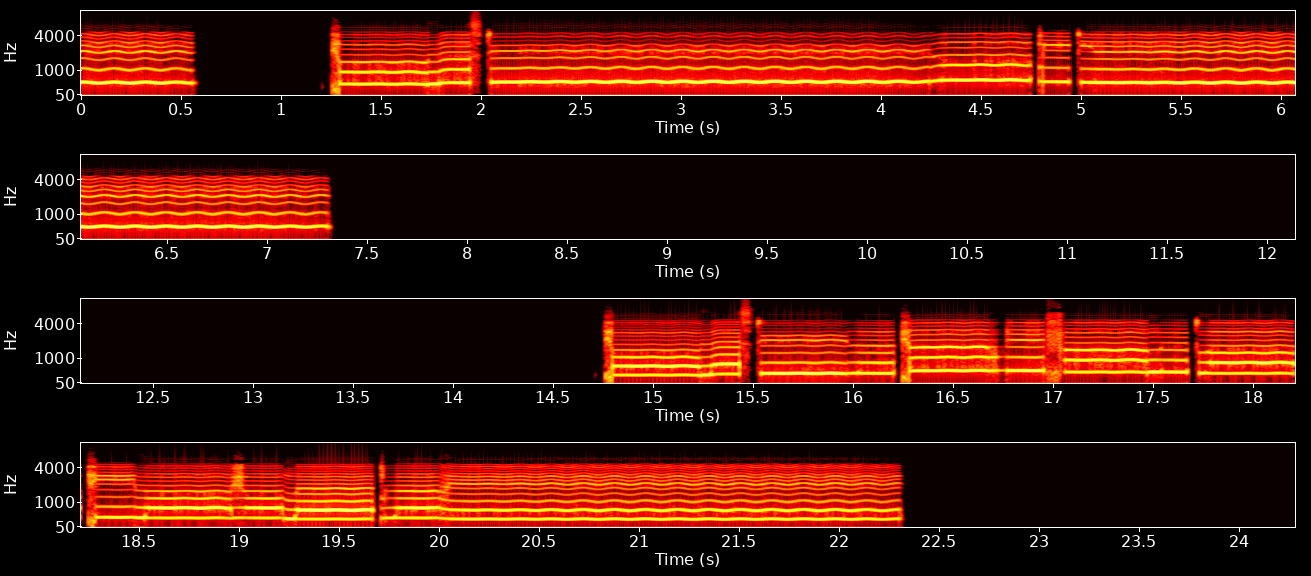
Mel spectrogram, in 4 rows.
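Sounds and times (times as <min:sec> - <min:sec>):
soprano voice: 0:01.3 - 0:07.4, 0:14.8 - 0:22.4.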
